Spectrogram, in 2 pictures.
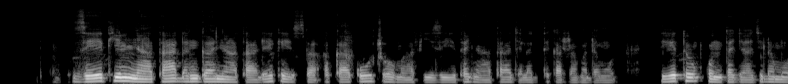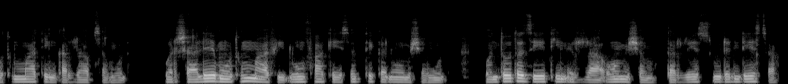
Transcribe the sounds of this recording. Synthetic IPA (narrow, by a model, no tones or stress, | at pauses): ze̞ːt̪iːnɲaːt̪aːᶑɐŋɡaːɲaːt̪aːle̞ːke̞ːsːɐʔɐkːaːkuːt͡ʃʼo̞ːmaːfɪze̞ːt̪ɐɲaːt̪aːd͡ʒɐlɐt̪ːɪkɐnːɐmɐd̪ɐmuːᶑɐ̥ | z̥e̞ːt̪oːŋkʊnt̪ɐd͡ʒaːd͡ʒɪlɐmo̞ːt̪ʊmːaːt̪iːŋkɐnːaːbsɐmuːᶑɐ̥ | wɐɾʃaːle̞ːmo̞ːt̪ʊmːaːfɪᶑʊːmfaːke̞ːsːɐt̪ːɪkɐno̞ːmɪʃɐmuːᶑɐ̥wɐnt̪o̞ːt̪ɐze̞ːt̪iːnɪ̰rːaːʔo̞ːmɪʃɐmʊt̪ɐrːe̞ːsːuːd̪ɐnd̪e̞ːsːɐ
